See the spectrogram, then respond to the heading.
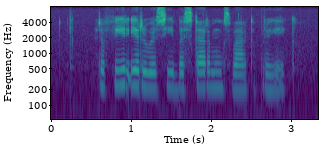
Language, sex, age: Afrikaans, female, 20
